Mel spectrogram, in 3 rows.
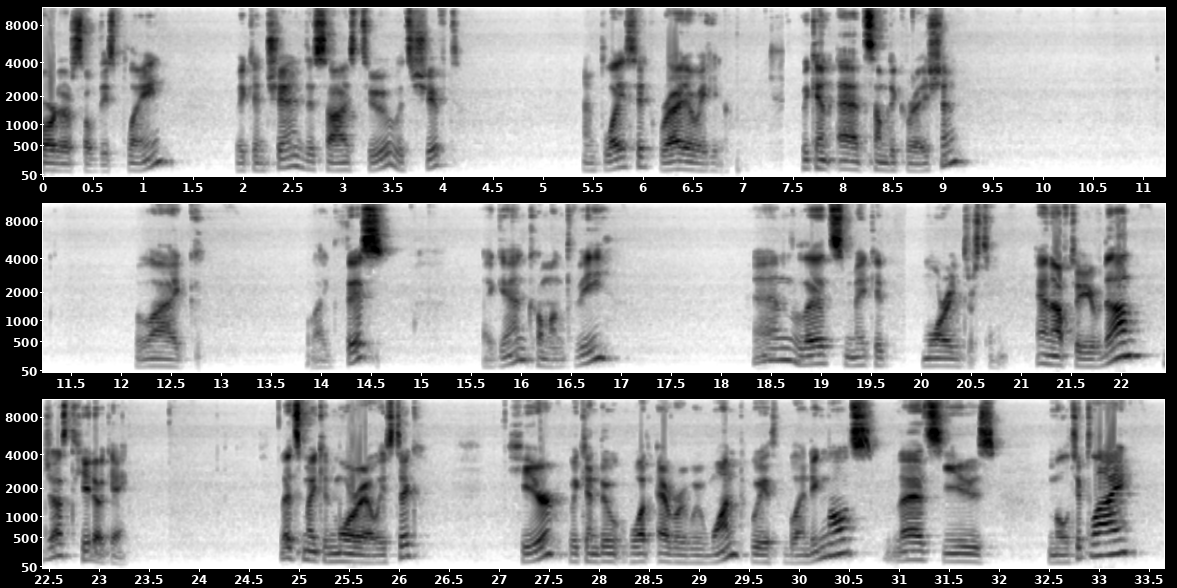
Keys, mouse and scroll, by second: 2.7-4.2 drag, 5.0-6.5 drag, 6.5 click, 8.9 super+v, 10.5-13.6 drag, 13.7-14.9 drag, 15.0 super+v, 16.5-18.1 drag, 18.3 click, 19.3 click, 23.0 click.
